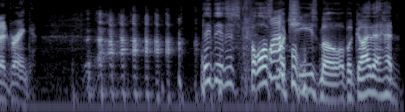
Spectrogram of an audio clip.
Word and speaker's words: machismo: These, dude bros that you always talk about, We've gotten several cards and letters saying that it's pronounced machismo.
